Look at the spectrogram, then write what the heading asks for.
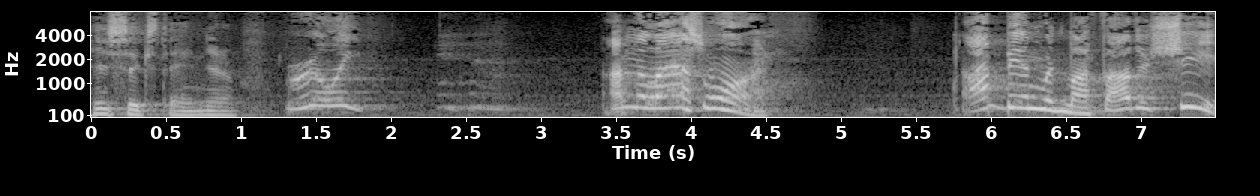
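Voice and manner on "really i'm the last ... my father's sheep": put-on very high young boy voice. Retelling the story of David being the last one called, in a young David voice. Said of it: "Hear that young voice?".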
